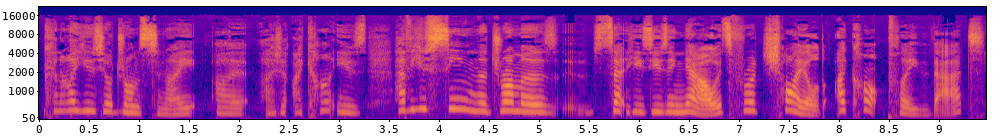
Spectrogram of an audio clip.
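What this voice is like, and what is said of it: Put-on British accent. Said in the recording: “I'm sorry for my British accent”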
